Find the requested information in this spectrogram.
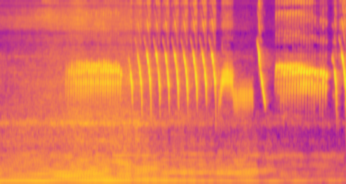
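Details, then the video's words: Canary singing in the morning: a steady buzzy trill, then a fast run of repeated downslurred whistled notes and another rolling trill, over a constant low hum. "Suaranya Merdu Dan Lincah Nyanyian Burung Kenari Dipagi Hari"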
